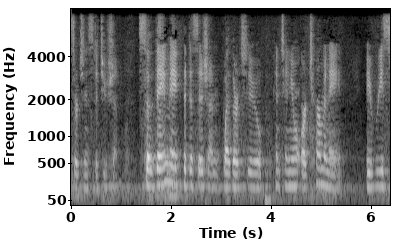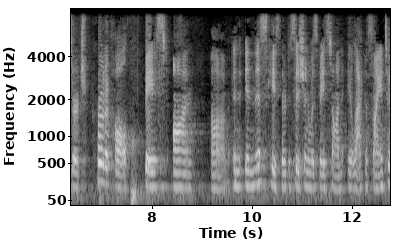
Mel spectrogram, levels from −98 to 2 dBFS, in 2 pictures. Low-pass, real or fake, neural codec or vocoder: 7.2 kHz; real; none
